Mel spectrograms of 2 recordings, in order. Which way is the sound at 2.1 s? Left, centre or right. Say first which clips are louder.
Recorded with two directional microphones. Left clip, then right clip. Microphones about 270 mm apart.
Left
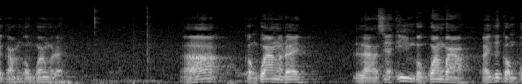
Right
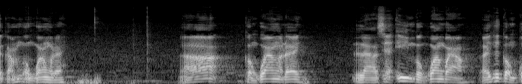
Right 4 dB; right.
